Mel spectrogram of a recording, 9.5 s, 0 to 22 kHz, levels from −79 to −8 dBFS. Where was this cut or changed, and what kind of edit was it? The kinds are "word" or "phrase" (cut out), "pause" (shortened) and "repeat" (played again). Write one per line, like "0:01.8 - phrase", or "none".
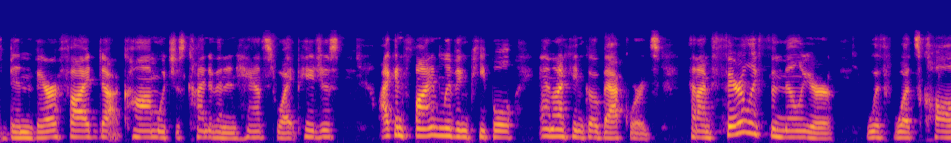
none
